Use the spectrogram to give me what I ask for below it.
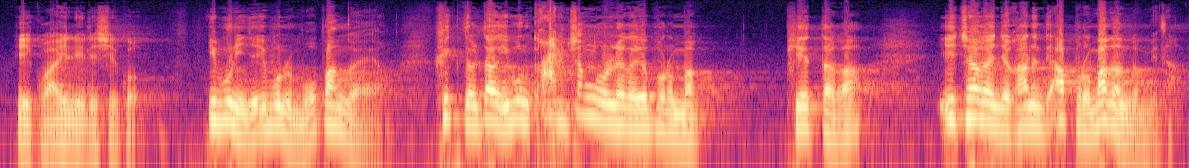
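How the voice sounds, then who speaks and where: A middle-aged man with a Gyeongsang accent, a pastor telling stories in a conversational sermon in a church. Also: a little high. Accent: Gyeongsang Korean. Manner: storytelling, conversational and lively. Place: church sanctuary. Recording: reverberant church hall.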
